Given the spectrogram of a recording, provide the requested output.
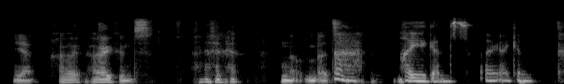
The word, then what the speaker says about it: Huygens: But no, as far as what Huygens himself had in mind, so I keep pronouncing it with kind of a U sound because, but it's more like a kind of a long A sound. Yeah, Huygens.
